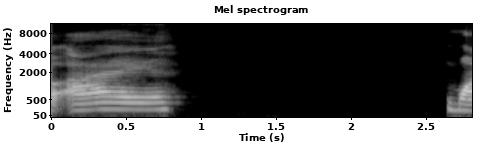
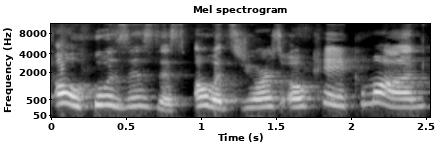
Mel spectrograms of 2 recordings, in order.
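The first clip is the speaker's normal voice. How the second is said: high, loud mock-friendly voice; sarcastic mimicry; 8 semitones higher, 10 dB louder than usual. Authorities excusing drugs in the house, sarcastically cheery. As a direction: exaggerate a breezy, easygoing official. Mocking imagined lenient authorities in argument.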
